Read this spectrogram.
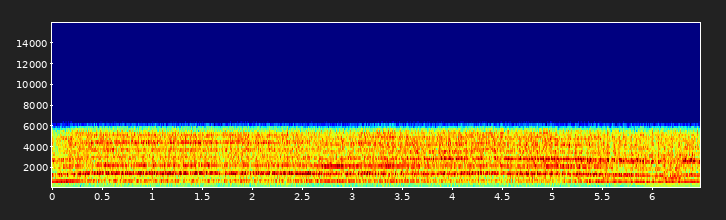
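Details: Porsche 944, 2.5 naturally aspirated 8-valve engine running: high wavering squeal with a rough grinding edge underneath, hard to locate but from the front; owner suspects oil pump or balance shaft, unconfirmed.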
